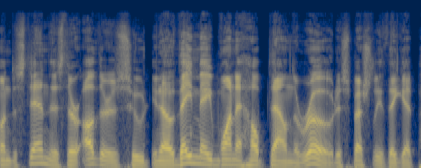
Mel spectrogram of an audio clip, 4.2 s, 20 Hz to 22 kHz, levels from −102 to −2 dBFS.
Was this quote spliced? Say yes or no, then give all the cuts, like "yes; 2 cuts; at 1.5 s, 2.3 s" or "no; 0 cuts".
yes; 1 cut; at 1.5 s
